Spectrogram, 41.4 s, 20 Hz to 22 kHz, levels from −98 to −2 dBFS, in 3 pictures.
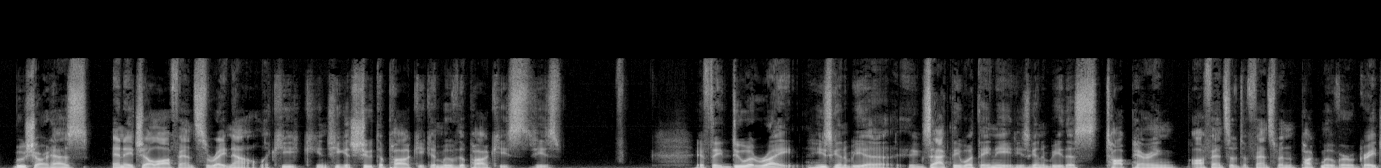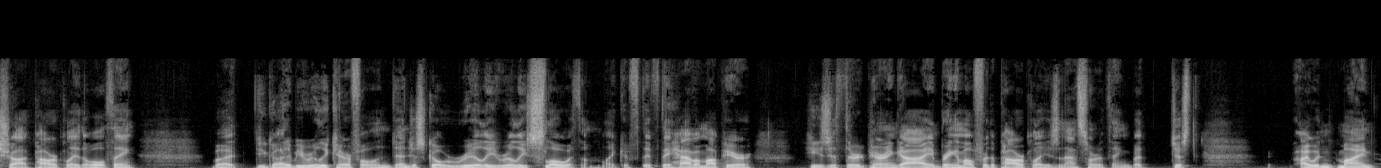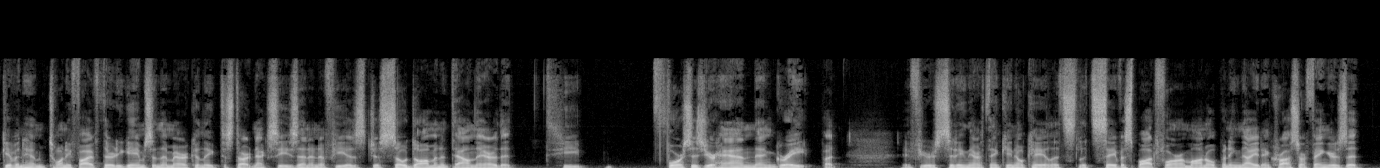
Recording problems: none

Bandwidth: 14.5 kHz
